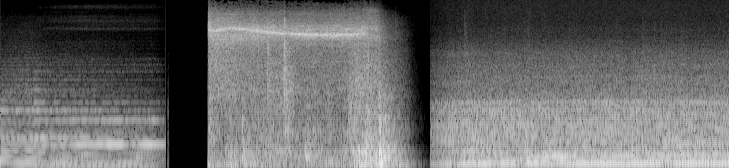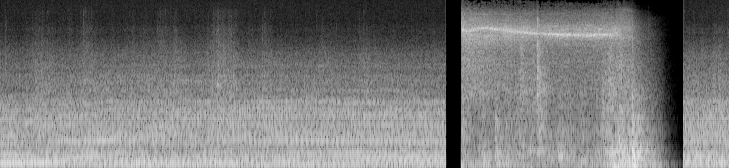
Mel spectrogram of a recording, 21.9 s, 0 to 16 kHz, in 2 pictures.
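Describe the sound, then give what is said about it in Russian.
A city bus passing along Chudnovsky Street in Saint Petersburg late at night: loud bursts of hiss with a thin high whine at the start and end, around a long, steady engine rumble in between. “Однажды, в городе Санкт-Петербург, на улице Чудновского в 23:30 проезжал автобус.”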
